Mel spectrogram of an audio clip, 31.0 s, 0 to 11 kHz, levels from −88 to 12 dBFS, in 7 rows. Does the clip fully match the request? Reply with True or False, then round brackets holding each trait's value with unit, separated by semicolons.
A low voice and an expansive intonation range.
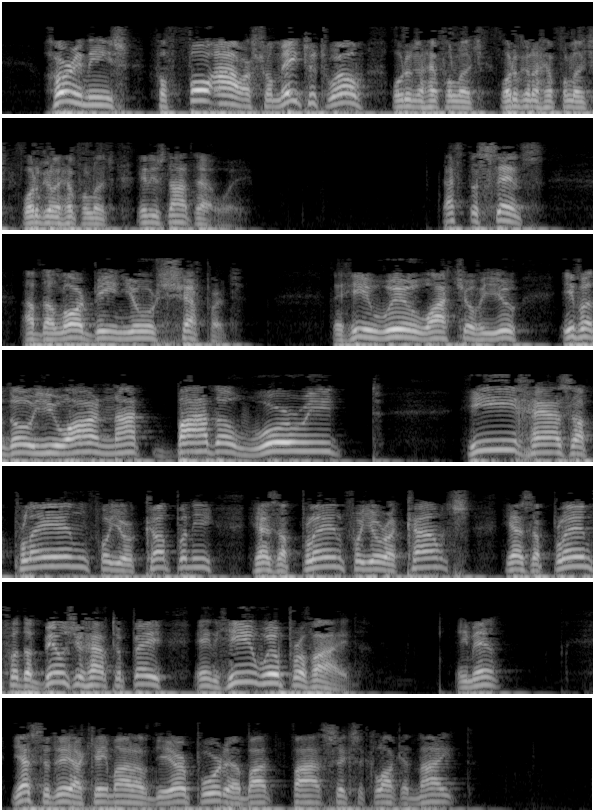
False (175 Hz; 6.3 semitones)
